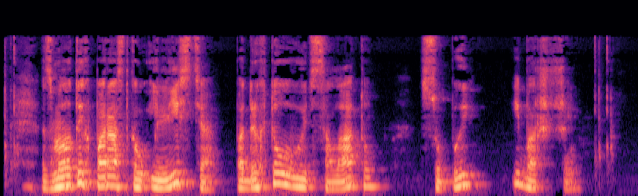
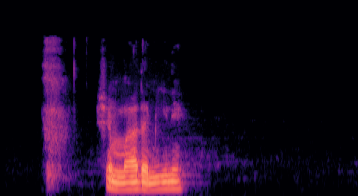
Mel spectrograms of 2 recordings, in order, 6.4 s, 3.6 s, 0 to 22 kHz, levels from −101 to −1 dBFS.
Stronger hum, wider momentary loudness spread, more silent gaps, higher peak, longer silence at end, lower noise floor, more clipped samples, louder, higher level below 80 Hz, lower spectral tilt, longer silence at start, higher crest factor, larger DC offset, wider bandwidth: neither; second, 14 LU vs 21 LU; neither; first, -2 dBFS vs -10 dBFS; second, 0.6 s vs 1.75 s; second, -45 dBFS vs under -90 dBFS; neither; first, -19 LUFS vs -27 LUFS; first, -52 dBFS vs -60 dBFS; second, -5.5 dB/octave vs -8 dB/octave; second, 0.15 s vs 0.45 s; about the same, 16 dB vs 20 dB; neither; about the same, 11.5 kHz vs 11 kHz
